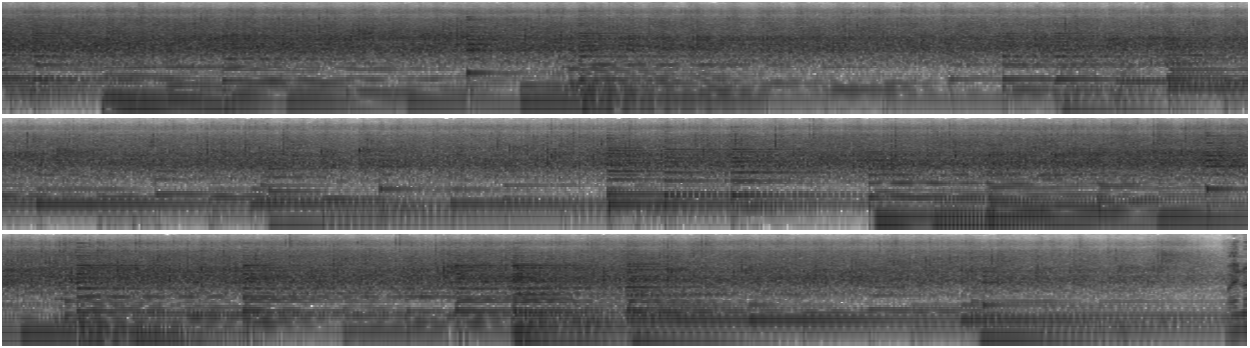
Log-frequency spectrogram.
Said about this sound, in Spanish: yo creo que en esta mañana debemos darle un gran aplauso a nuestro Dios que nos ha permitido el poder estar en este lugar. Fuerte ese aplauso a Dios, fuerte.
